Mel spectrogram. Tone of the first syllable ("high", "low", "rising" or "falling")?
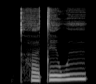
low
